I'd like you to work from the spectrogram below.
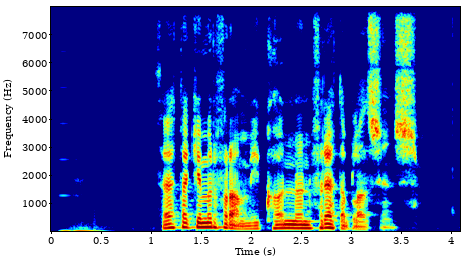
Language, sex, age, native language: Icelandic, male, 50-59, Icelandic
